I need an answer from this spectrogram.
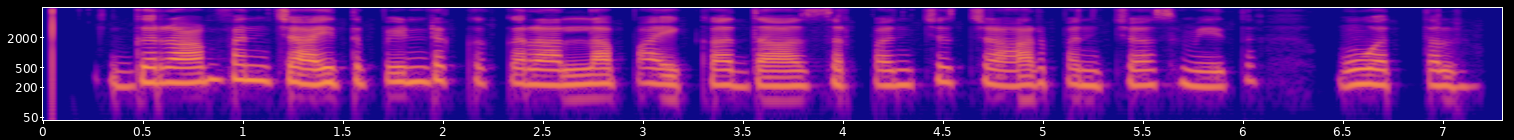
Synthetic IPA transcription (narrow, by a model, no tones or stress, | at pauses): ɡɾaːmpəɲt͡ʃaːɪt̪pɪɳɖkəkəɾaːlːaːpaːikaːd̪aːsəɾpəɲt͡ʃt͡ʃaːɾpəɲt͡ʃasəmeːt̪ | mʊʋət̪ːəl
